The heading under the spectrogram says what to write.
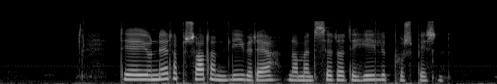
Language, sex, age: Danish, female, 42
